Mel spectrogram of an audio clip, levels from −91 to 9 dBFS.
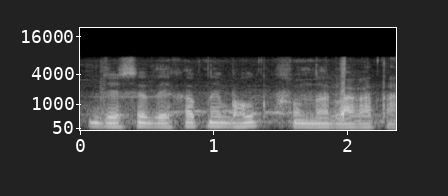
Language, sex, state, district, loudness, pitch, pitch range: Bhojpuri, male, Uttar Pradesh, Deoria, -18 LUFS, 100 Hz, 95-105 Hz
